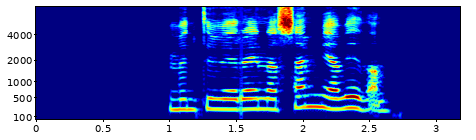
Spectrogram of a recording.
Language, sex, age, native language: Icelandic, female, 17, Icelandic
